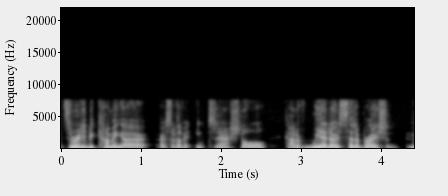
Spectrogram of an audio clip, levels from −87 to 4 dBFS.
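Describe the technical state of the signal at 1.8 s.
At 1.8 s the speech stalls from a late packet, from 1.77 to 1.85 s. With the jitter buffer empty, the receiver stretched the last sound for 63 ms until the packet arrived, then resumed at the same point, losing nothing but leaving a held sound with a slight buzz or dip.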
